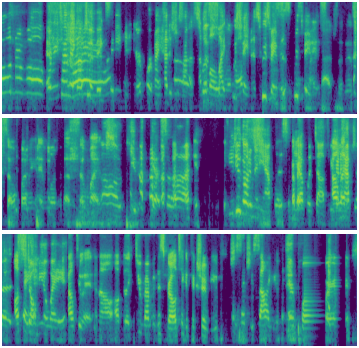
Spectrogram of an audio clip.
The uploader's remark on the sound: Just as a warning- the audio of this episode isn't....great. In the car.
